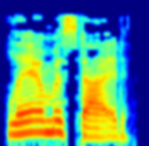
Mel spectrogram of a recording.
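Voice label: "lammastide", British English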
